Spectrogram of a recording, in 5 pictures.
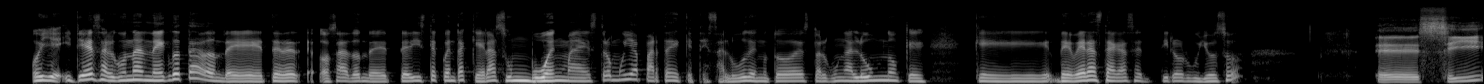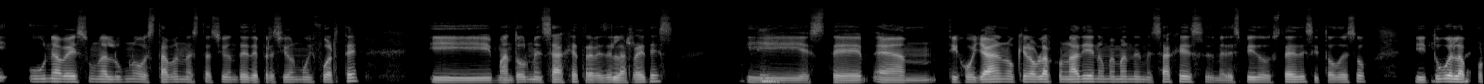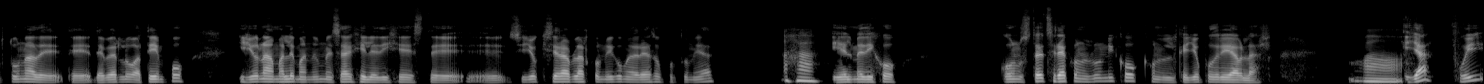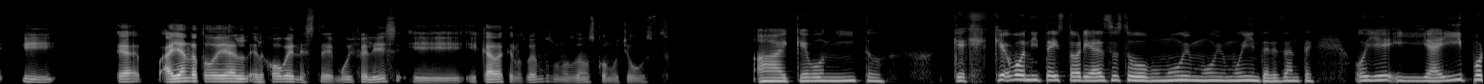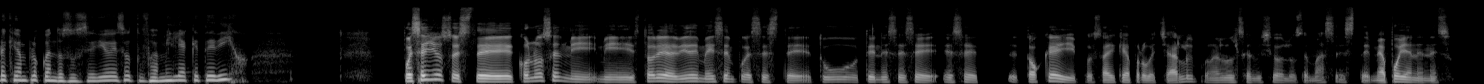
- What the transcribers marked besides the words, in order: none
- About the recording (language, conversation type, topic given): Spanish, podcast, ¿Cuál ha sido una decisión que cambió tu vida?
